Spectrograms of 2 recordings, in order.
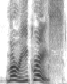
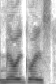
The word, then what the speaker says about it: Marie Grace: Marie Grace. I have noticed that sometimes people say Mary Grace or type Mary Grace in instead of Marie Grace.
